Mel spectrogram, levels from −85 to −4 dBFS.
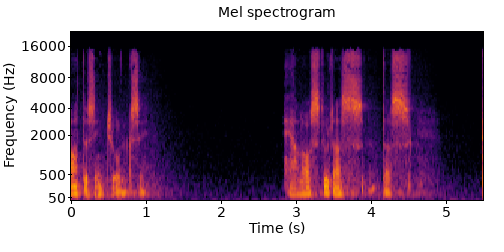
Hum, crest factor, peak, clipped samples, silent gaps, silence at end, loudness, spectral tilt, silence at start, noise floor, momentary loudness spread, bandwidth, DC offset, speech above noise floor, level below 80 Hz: none; 22 dB; -10 dBFS; under 0.1%; none; 0.75 s; -28 LUFS; -4 dB/octave; 0 s; -68 dBFS; 14 LU; 15.5 kHz; under 0.1%; 39 dB; -64 dBFS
